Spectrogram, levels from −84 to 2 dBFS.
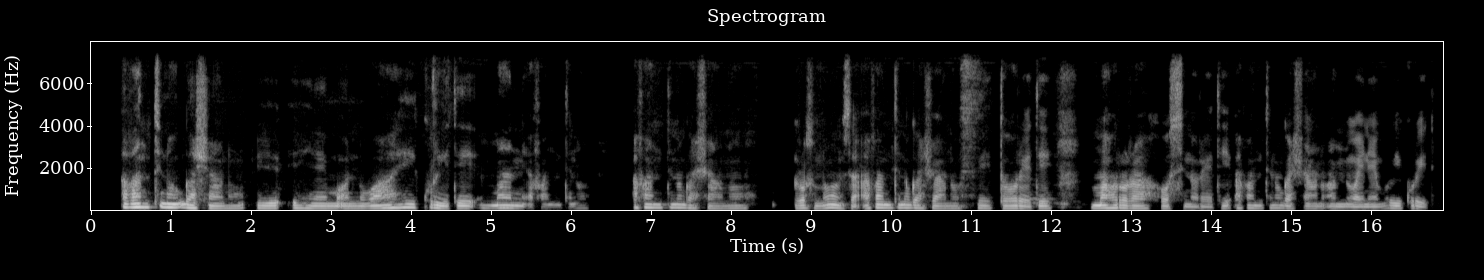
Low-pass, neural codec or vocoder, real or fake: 7.2 kHz; none; real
